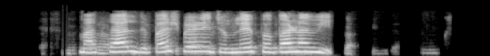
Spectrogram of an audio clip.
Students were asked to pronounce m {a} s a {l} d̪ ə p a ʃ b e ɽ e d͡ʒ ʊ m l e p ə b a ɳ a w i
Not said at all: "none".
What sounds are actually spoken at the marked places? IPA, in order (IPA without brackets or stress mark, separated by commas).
a, l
